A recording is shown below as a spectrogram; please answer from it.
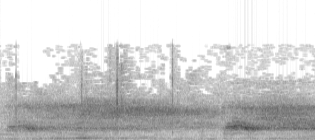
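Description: Electronic sound effects from toy lightsabers being swung and clashed: a buzzing hiss with a louder burst near the end, over crowd chatter.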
